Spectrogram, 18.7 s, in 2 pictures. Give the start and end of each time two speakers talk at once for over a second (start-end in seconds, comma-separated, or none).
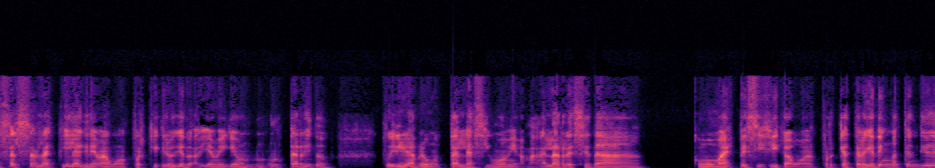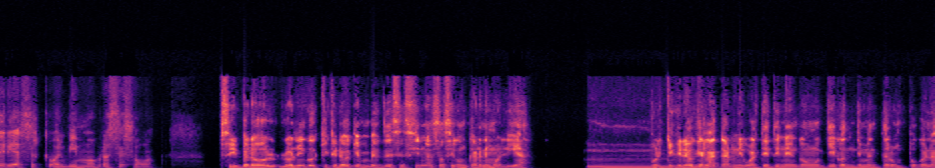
none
